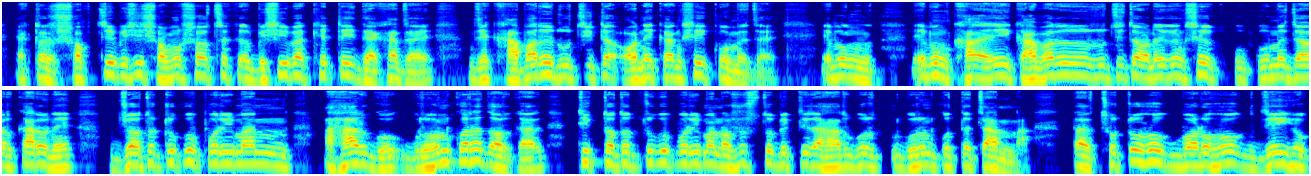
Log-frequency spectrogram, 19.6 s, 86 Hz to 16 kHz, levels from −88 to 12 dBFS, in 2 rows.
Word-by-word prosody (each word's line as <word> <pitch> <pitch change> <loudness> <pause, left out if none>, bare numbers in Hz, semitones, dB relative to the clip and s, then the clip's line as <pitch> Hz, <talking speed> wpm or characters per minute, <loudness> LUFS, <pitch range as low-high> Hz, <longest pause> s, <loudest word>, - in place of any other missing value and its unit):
১ - - -9
টা - - 0 0.2
সবচেয়ে 145 +6 +1
বেশি 185 +3 -2
সমস্যা 155 +4 +1
হচ্ছে 170 +1 -3
ক - - -26 0.2
বেশিরভাগ 175 +6 +2
ক্ষেত্রেই 180 -1 -2
দেখা 145 +6 +2
যায় 105 0 0 0.4
যে 140 - +1
খাবারের 160 +9 +4
রুচিটা 150 -1 -2 0.2
অনেকাংশেই 150 +4 0
কমে 110 -9 -2
যায়। - - -9 0.4
এবং, 160 +1 0 0.5
এবং 175 +1 +2
খা 145 - +5 0.2
এই 170 - 0
খাবারের 170 +7 +4 0.2
রুচিটা 155 0 -3
অনেকাংশে 155 +2 -1 0.2
ক - - -55 0.2
কমে 155 +2 -2
যাওয়ার 155 -2 +3
কারণে, 160 -6 +4 0.5
যতটুকু 175 +3 +1 0.2
পরিমাণ 170 -1 +1 0.5
আহার 160 +7 +5
গ - - 0 0.3
গ্রহণ 135 +7 +2
করা 195 +1 +4
দরকার, 115 -3 +2 0.3
ঠিক 185 -1 -1
ততটুকু 175 +1 0
পরিমাণ 170 -1 0
অসুস্থ 150 +3 -6
ব্যক্তির 155 +1 -5
আহার 135 +2 +3
গ্র 155 +1 -2 0.3
গ্রহণ 150 +3 0
করতে 145 +1 -4
চান 130 - +5
না। - - -10 0.3
তা - - +2 0.2
ছোট - - -6 0.2
হোক 190 -2 +4 0.2
বড় 150 +1 +5
হোক, 175 -1 0 0.2
যেই 165 +1 +2
হোক 135 - -3
160 Hz, 160 wpm, -24 LUFS, 140-175 Hz, 0.5 s, খা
